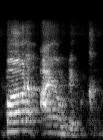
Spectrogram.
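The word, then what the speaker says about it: periodic: I know spelling is same but don't call it पीरियोडिक, इट इज पर आयोडिक।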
